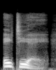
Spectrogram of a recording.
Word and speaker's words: Ata: Ata, pronounced Ata, means you are or it is.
